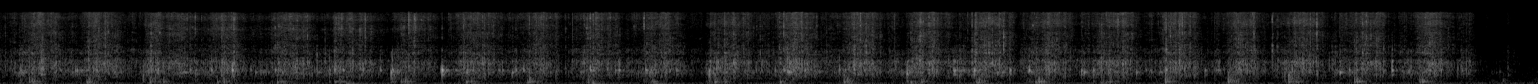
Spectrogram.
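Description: Hands rustle and stir through crinkly paper pieces close by.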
